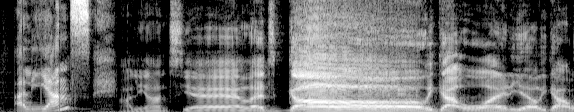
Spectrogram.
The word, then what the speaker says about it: Allianz: insurance bro i'm tweaking most americans call it allianz alliance is it alliance alliance the correct german pronunciation is allianz yeah let's go we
